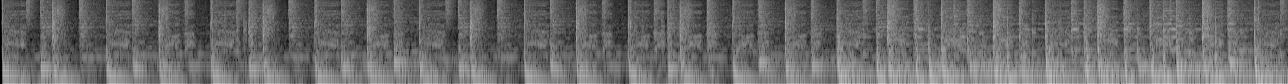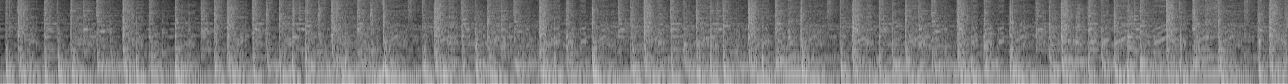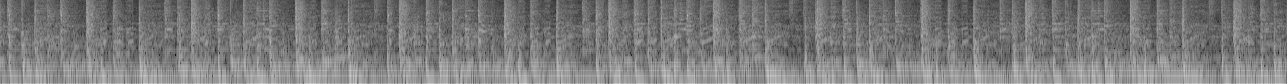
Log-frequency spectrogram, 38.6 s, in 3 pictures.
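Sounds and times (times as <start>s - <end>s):
phonk music: 0.0s - 38.6s.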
